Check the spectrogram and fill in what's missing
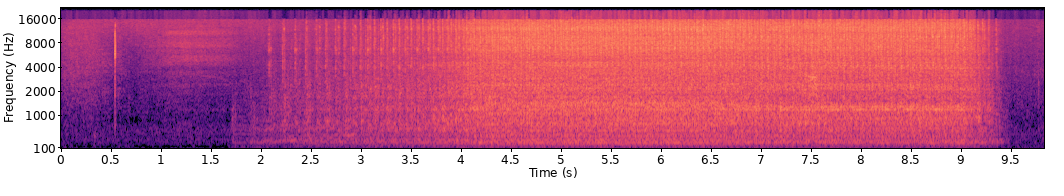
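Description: A Baby Lock Triumph serger sews batik strips together, its motor whirring up to a fast, steady, loud run for several seconds before stopping abruptly, preceded by a few light clicks.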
